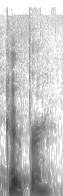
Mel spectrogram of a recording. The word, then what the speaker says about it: Cowper: He spells it C-O-W-P-E-R. We'd pronounce that Cowper. But good British folk, he's Cooper.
